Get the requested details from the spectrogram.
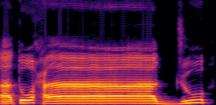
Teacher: یہ لمبی مد ہے، 4 الف کے برابر کھینچنا ہے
